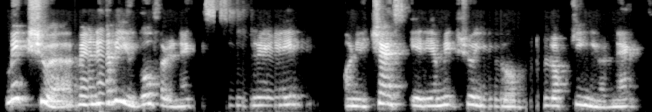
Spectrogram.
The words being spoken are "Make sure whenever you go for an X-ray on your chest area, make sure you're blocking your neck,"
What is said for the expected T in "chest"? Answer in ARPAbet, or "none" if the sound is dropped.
none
